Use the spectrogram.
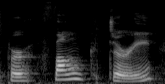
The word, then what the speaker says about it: perfunctory: them closer together so instead of perfunctory which is even difficult to say it's perfunctory as if it was Fung Fung the third syllable is tough so t schwa and then Rhee is our final syllable perfunctory so our next word is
